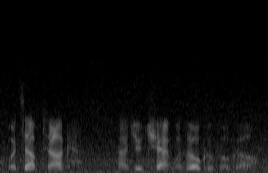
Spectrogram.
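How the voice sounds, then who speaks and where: A man's voice: deep voice, expressive, moderate pace. An actor playing a brash, easygoing tough guy in a video game, heard through a phone call filter. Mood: breezy. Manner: cocky, slangy. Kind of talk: English video game voice acting. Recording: muffled phone call, noisy street ambience.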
